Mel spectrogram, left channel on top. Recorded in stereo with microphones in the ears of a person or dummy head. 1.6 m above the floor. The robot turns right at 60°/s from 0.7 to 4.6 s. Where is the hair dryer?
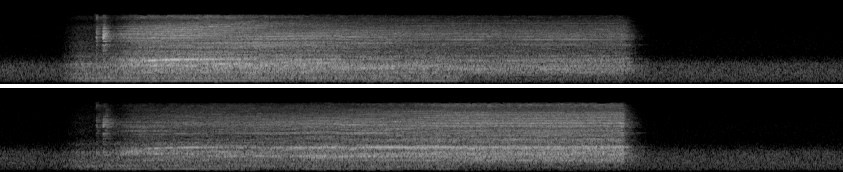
35° left, 0.7 m; by 6.3 s 110° right, 0.7 m.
